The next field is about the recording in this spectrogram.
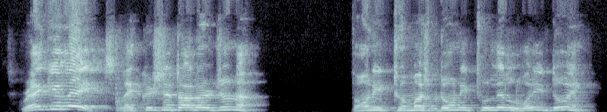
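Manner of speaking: high, loud, stern scolding.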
